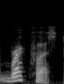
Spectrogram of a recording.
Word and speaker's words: breakfast: Nhưng nhớ là chữ breakfast, bữa ăn sáng. Breakfast thì EA phát âm là E. Quý vị nghe lại. To break. Breakfast.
